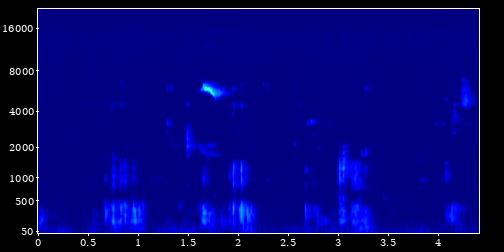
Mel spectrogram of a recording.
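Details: Male kitten purring in the early morning after waking its owner, wanting cuddles and petting. Soft, low, pulsing bursts come in a steady rhythm, each lasting about a quarter second, with quiet pauses between them.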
